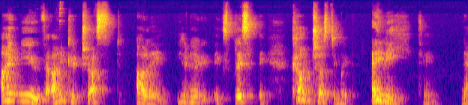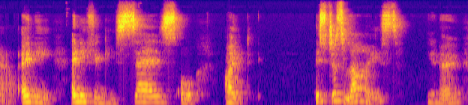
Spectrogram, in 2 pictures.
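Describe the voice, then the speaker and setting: Speaking very slowly at medium pitch, a woman with a somewhat breathy, dark and mellow voice swings her pitch very widely. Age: 70s. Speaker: parent of a son with drug problems. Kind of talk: testimony.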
